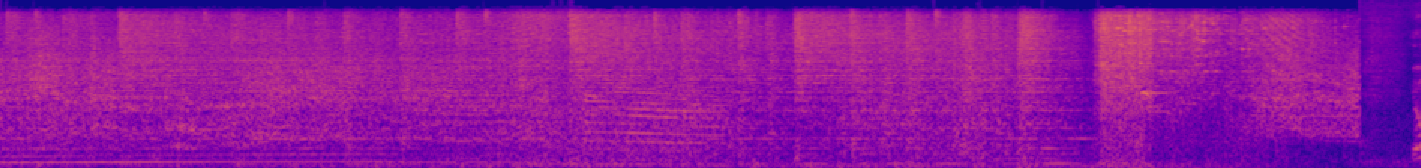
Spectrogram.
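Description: Car chase from a Jason Bourne movie on a Las Vegas street: loud roaring engines, screeching tires and crashing, shattering impacts in a dense continuous rush, ending in a sudden cut.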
